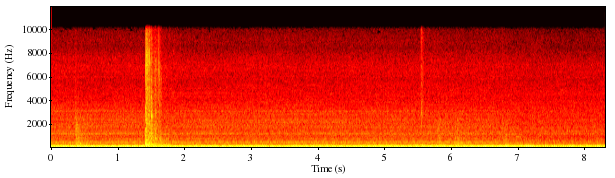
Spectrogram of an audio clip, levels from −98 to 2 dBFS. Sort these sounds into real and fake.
real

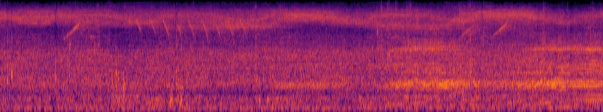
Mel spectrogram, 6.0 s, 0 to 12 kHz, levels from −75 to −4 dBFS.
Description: real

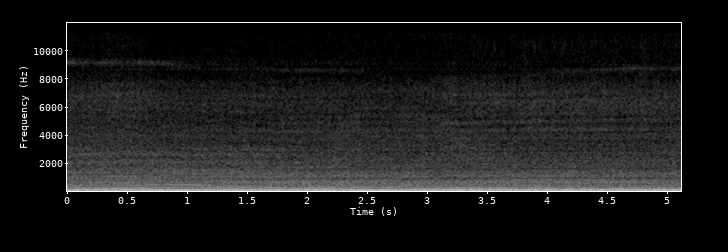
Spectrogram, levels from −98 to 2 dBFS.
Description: fake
